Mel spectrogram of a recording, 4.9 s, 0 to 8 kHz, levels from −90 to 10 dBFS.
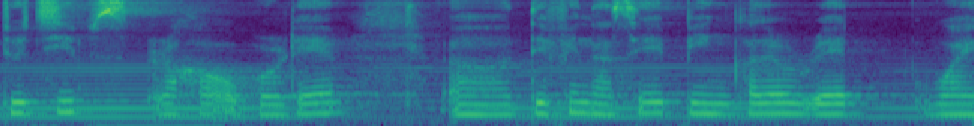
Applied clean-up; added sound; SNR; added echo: none; Bowed string instrument; 16 dB; none.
